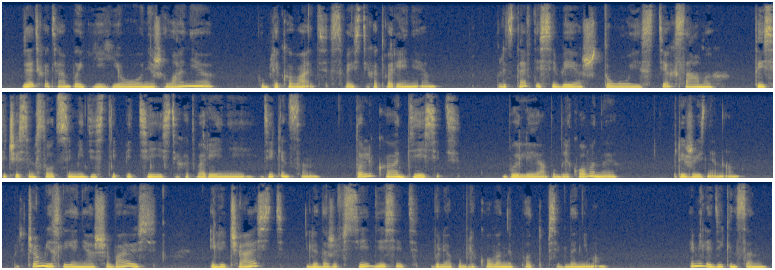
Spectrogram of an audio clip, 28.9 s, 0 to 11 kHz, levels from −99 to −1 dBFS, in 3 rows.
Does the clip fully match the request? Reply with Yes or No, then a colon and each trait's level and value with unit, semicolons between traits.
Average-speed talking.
No: slow, 80 wpm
